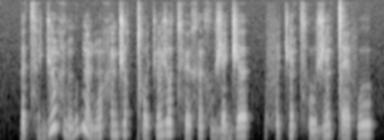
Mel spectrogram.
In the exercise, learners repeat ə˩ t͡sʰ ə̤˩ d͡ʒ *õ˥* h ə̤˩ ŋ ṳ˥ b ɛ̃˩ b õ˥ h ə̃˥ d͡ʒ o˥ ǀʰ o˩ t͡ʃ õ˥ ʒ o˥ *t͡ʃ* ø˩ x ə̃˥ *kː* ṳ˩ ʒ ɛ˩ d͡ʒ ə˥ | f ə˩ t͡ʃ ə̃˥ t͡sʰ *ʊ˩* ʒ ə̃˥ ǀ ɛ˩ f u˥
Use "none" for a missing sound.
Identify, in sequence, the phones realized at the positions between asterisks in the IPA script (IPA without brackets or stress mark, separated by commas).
õ˥, t͡sʰ, x, u˩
